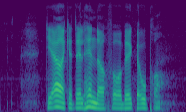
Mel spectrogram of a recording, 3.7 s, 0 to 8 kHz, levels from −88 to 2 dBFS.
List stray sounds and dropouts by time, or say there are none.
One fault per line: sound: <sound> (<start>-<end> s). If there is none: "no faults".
sound: dropout (2.6-2.7 s)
